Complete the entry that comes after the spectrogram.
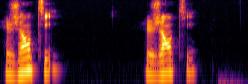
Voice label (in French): "gentil", French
